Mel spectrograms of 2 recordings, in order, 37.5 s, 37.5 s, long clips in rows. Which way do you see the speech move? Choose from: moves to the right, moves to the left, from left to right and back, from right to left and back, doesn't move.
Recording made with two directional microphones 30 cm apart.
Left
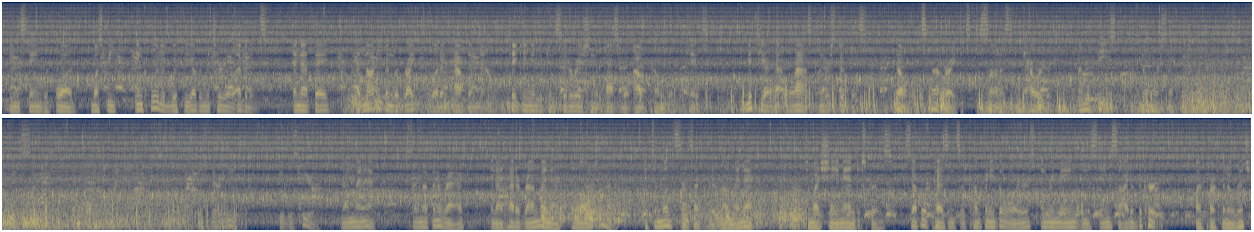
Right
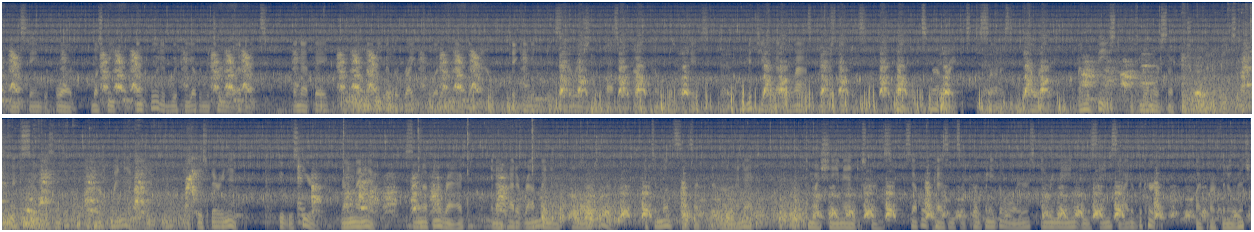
from left to right and back.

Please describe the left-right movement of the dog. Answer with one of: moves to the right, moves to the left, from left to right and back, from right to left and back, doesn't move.
doesn't move.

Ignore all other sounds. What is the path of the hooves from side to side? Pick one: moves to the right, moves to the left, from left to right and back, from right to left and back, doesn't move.
moves to the left.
